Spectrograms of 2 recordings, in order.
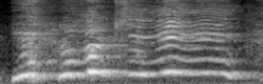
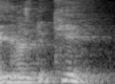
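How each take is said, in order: First: Very high, drawn-out singsong with laughter; squealed mockery. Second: Said in the usual way. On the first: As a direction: stretch it into a laughing falsetto taunt. Repeats line in squealed mockery.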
